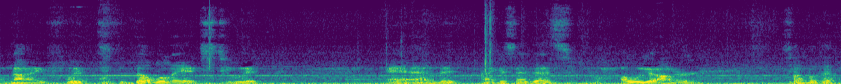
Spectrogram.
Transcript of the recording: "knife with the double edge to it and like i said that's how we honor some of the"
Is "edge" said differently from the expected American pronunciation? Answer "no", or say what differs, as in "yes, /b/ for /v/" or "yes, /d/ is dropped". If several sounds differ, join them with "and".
yes, /z/ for /dʒ/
